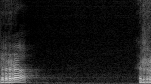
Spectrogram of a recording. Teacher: इसमें आपको बोलते समय आपकी जीभ है ना वो पूरी हिल जाती है, लुंठित हो जाती है पूरी। र बोल के देखिए, र र बोल के देखिए, पूरी जीभ आपकी हिल जाएगी, लुंठित वर्ण इसीलिए बोलते हैं इसे, ठीक है।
